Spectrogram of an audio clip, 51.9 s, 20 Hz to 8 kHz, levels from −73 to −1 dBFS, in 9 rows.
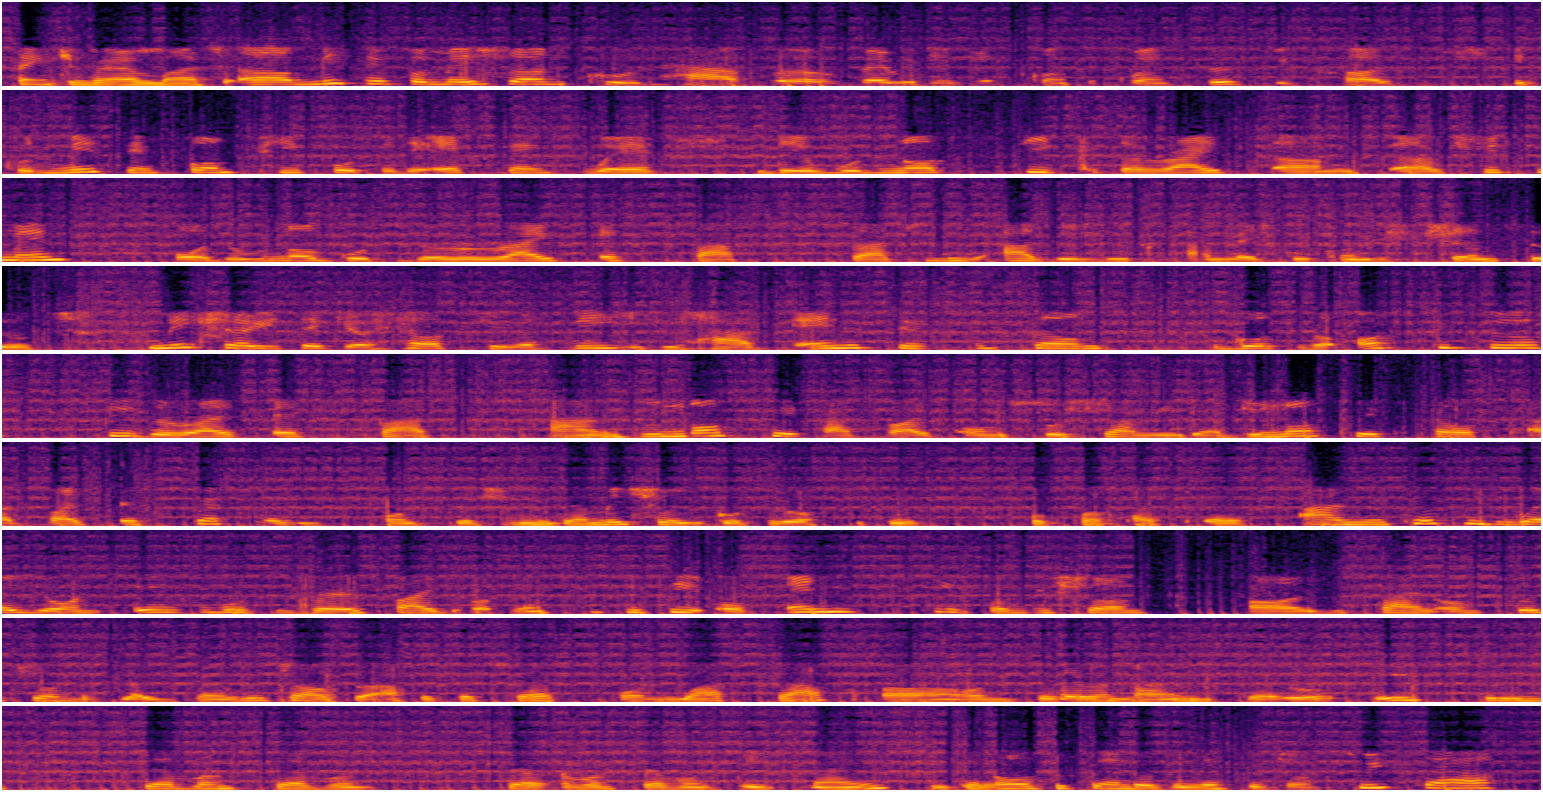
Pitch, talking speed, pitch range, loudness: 185 Hz, 165 wpm, 170-220 Hz, -20 LUFS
